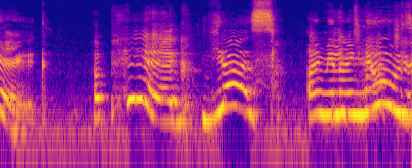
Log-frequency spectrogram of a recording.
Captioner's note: pat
